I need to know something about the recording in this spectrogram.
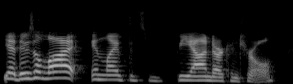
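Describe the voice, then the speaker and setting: Bright-voiced woman, reflective. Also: medium pitch, lively intonation, normal speed, clean tone. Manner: reflective, explains at length with examples. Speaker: reaction channel co-host. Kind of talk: casual discussion of a video game story.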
